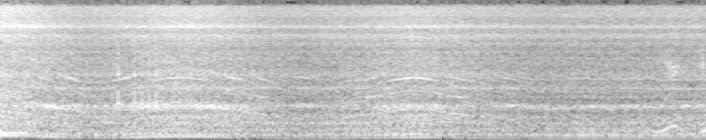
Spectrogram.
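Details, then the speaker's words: Subaru XT with a known bad motor, first start after coil pack work, smelling of old gas: rough idle with a light, uneven knock about three per second; possibly a coil pack still missing, and a rod knock is suspected. "has some she's knocking a little bit not smoking now or anything"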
